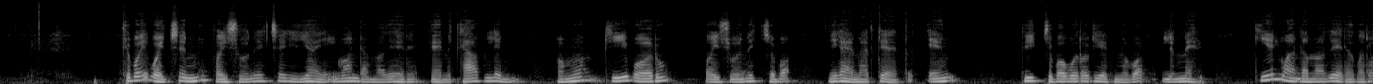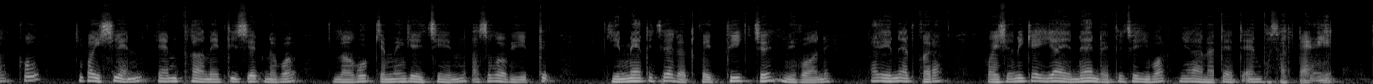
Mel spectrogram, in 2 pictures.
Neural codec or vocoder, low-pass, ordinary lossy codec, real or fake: codec, 44.1 kHz, 1.7 kbps, Pupu-Codec; none; none; fake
